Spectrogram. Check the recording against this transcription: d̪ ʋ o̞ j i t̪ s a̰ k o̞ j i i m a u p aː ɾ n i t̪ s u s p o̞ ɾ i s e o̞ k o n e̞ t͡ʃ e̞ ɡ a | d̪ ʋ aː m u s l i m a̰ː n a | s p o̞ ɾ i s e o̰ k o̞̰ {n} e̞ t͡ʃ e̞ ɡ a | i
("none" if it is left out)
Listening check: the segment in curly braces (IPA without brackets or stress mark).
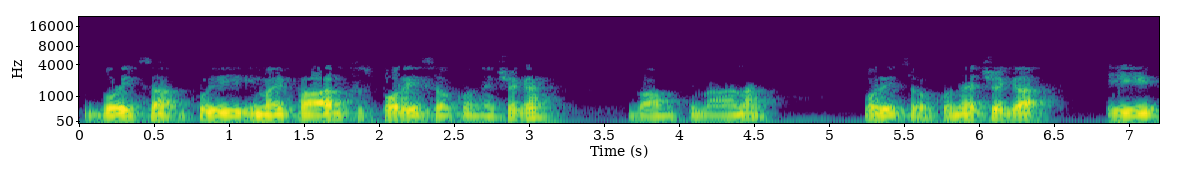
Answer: n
